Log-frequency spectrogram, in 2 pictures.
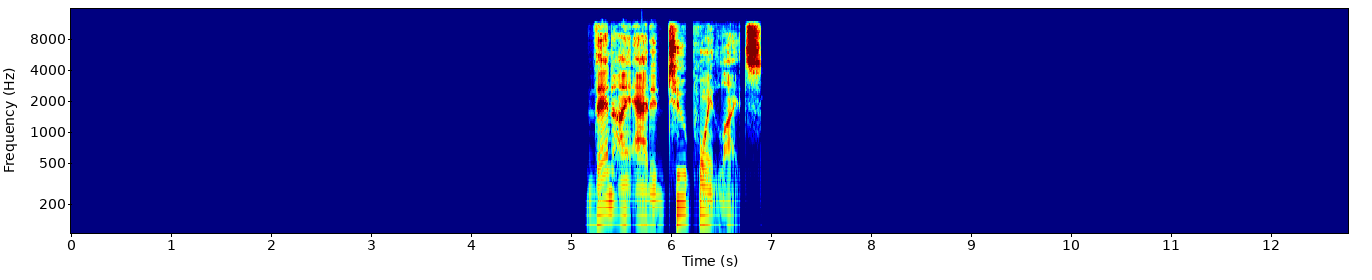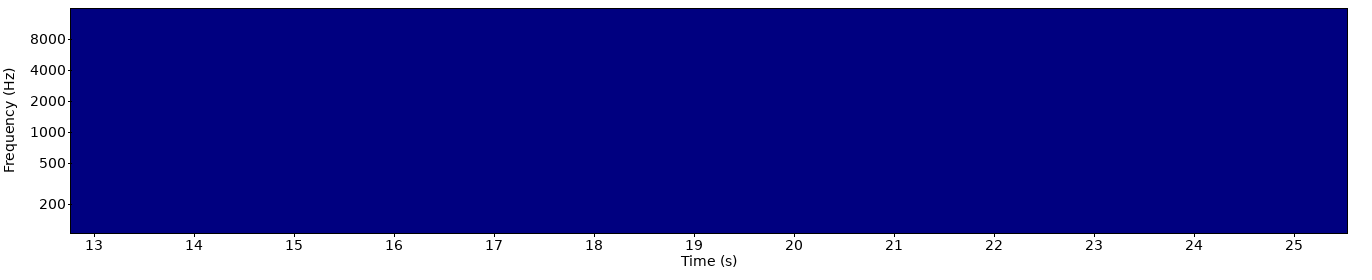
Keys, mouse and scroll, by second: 0.9 scroll up 1, 1.4-2.3 scroll down 7, 2.8 middle click, 3.7-4.1 scroll down 4, 4.5 shift+middle click, 6.0 shift+a, 8.3 middle click, 9.5 g, 11.1 shift+z, 11.5 g, 13.0 middle click, 14.8 shift+d, 16.9 click, 17.5 middle click, 18.4-18.9 scroll up 4, 19.2 shift+middle click, 20.5 middle click, 23.2 click, 24.2 click, 24.8 1, 24.9 1.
